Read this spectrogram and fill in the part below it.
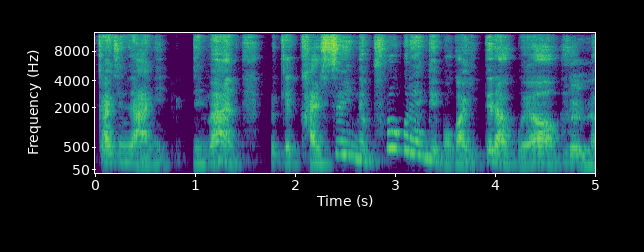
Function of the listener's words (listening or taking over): listening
